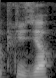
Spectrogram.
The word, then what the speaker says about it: plusieurs: Ensuite R et le S à la fin qu'on n'entend pas. Plusieurs, P-L-U-S-I-E-U-R-S.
